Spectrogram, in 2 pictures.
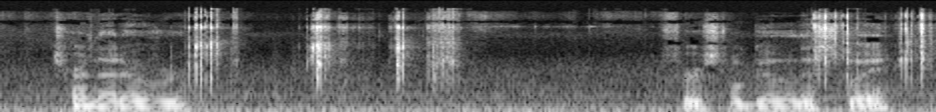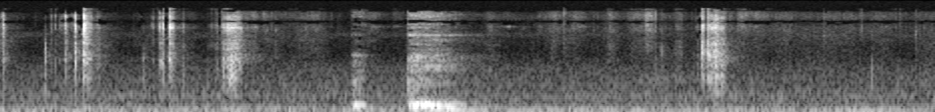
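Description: Small stone flakes snap off with sharp clicks.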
